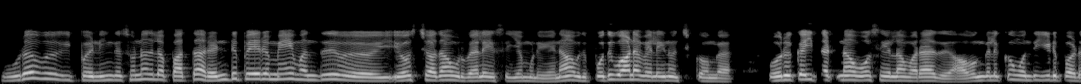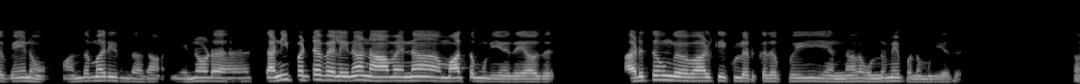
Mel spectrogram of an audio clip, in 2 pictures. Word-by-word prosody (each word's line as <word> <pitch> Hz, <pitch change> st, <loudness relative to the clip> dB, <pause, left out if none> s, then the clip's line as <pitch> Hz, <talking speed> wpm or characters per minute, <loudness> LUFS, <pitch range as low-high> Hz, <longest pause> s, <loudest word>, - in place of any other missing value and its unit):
உறவு. 265 Hz, +5 st, +2 dB, 0.2 s
இப்ப 190 Hz, +2 st, -5 dB
நீங்க 205 Hz, +1 st, 0 dB
சொன்னதுல 230 Hz, +1 st, -2 dB
பாத்தா 190 Hz, +5 st, +1 dB
2 225 Hz, +7 st, +1 dB
பேருமே 250 Hz, -1 st, +3 dB, 0.2 s
வந்து, 210 Hz, +1 st, -2 dB, 0.7 s
யோசிச்சா 200 Hz, +1 st, +1 dB
தான் 205 Hz, 0 st, +3 dB
ஒரு 180 Hz, -, 0 dB
வேலைய 175 Hz, 0 st, +1 dB
செய்ய 160 Hz, +1 st, -4 dB
முடியும். 145 Hz, -3 st, -5 dB
ஏன்னா, 180 Hz, -, +2 dB
ஒரு 170 Hz, -, 0 dB
பொதுவான 220 Hz, +2 st, +5 dB
வேலைன்னு 185 Hz, -1 st, +2 dB
வச்சுக்கோங்க, 155 Hz, -3 st, -5 dB, 0.6 s
ஒரு 200 Hz, +3 st, +7 dB
கை 225 Hz, 0 st, +6 dB
தட்டுனா 205 Hz, -1 st, +2 dB
ஓசையெல்லாம் 185 Hz, -3 st, +1 dB
வராது. 170 Hz, -4 st, +2 dB, 0.2 s
அவங்களுக்கும் 190 Hz, +8 st, -1 dB
வந்து 200 Hz, 0 st, -1 dB
ஈடுபாடு 185 Hz, -6 st, 0 dB
வேணும். 155 Hz, -4 st, -3 dB, 0.3 s
அந்த 150 Hz, +4 st, -5 dB
மாரி 180 Hz, 0 st, +1 dB
இருந்தா 145 Hz, -3 st, -9 dB
தான். 140 Hz, -, -9 dB, 0.3 s
என்னோட 155 Hz, -, -2 dB, 0.6 s
தனிப்பட்ட 215 Hz, +4 st, +1 dB
வேலைனா 195 Hz, +1 st, +3 dB
நான் 170 Hz, 0 st, +4 dB
வேணா 175 Hz, +1 st, +2 dB, 0.3 s
மாத்த 155 Hz, +1 st, 0 dB
முடியும் 135 Hz, -3 st, -5 dB
எதையாவது, 135 Hz, 0 st, -3 dB, 0.8 s
அடுத்தவங்க 195 Hz, +3 st, +1 dB, 0.2 s
வாழ்க்கைக்குள்ள 165 Hz, -2 st, -1 dB
இருக்கத 145 Hz, -1 st, -6 dB
போயி 150 Hz, 0 st, -5 dB, 0.3 s
என்னால 140 Hz, +2 st, -4 dB
ஒண்ணுமே 155 Hz, +4 st, -3 dB
பண்ண 130 Hz, -, -6 dB
முடியாது. 60 Hz, -, -10 dB, 1.1 s
அ -, -, -9 dB
180 Hz, 135 wpm, -23 LUFS, 155-205 Hz, 1.1 s, ஒரு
